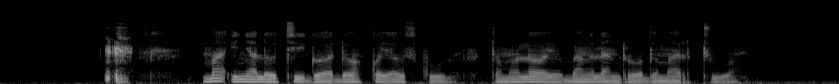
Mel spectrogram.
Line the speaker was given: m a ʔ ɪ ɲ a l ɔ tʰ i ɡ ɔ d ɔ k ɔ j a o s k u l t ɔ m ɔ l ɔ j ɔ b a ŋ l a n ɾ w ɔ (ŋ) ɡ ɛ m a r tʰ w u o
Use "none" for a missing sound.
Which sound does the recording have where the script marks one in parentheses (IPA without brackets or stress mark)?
none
